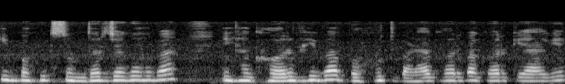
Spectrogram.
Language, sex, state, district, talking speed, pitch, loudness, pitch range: Bhojpuri, female, Bihar, East Champaran, 180 wpm, 180 Hz, -14 LUFS, 170-190 Hz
